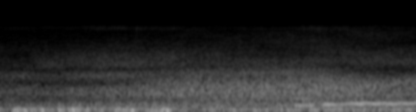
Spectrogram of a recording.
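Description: Aircraft flying overhead above a museum near Ontario International Airport: a loud, steady low engine drone with a broad roar. A whining tone emerges near the end and climbs slightly in pitch.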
